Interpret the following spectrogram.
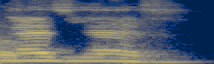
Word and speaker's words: Menezes: So you could just call him Mano Menezes. Menezes. Menezes. Menezes. There you go. Menezes.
